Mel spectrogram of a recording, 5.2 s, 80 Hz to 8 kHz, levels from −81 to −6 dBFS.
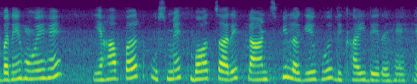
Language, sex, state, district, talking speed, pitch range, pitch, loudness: Hindi, female, Madhya Pradesh, Dhar, 195 wpm, 245-290 Hz, 265 Hz, -17 LUFS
